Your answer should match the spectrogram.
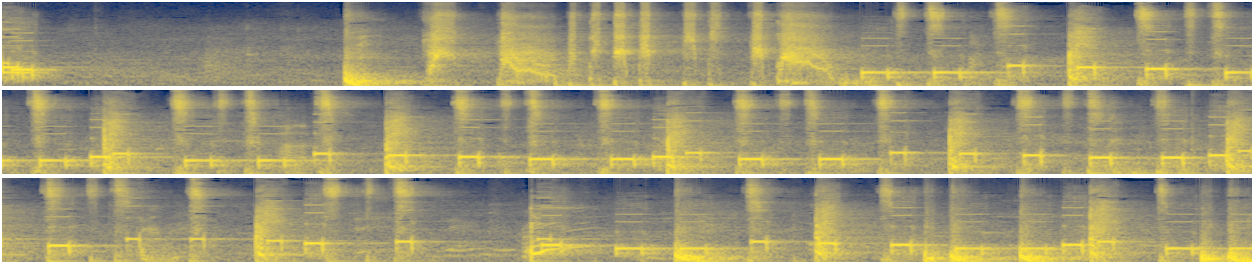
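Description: Supermarket checkout barcode scanners beeping at different pitches to play a tune, over a fast beatbox-style percussive beat. It starts suddenly about two seconds in and runs on as a steady rhythm.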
